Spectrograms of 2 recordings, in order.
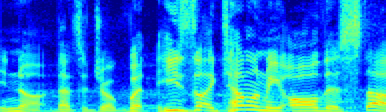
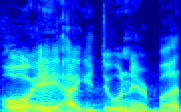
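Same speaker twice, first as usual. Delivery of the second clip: put-on thick, heavy Canadian accent. Retelling how a companion on a trail greeted him: thick Canadian accent. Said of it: "in his thick Canadian accent".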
